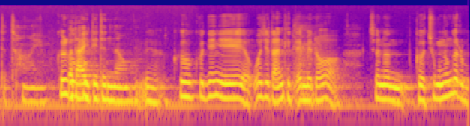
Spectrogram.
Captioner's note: speaking foreign language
